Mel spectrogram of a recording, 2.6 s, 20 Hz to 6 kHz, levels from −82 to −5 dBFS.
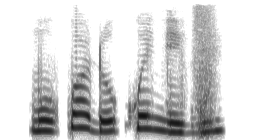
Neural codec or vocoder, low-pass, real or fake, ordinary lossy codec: none; 5.4 kHz; real; MP3, 32 kbps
